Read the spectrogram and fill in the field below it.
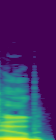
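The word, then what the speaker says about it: Oubre: Muse and Paulie don't know how to say the name Oob. I'm stunned by that. O-U-B-R-E, Oob. I can't believe it. It's a very common name in this state.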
